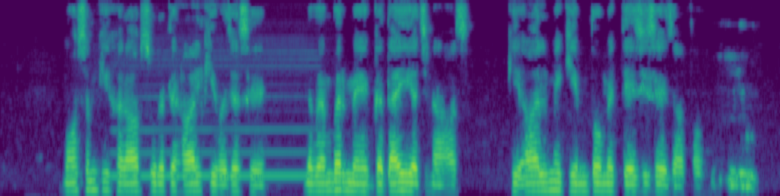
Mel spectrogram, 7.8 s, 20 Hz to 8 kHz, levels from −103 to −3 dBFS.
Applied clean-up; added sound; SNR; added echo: none; Wind instrument, woodwind instrument; 18 dB; none.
